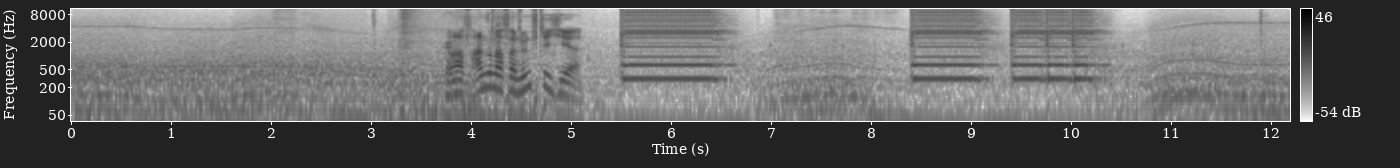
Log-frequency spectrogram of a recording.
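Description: A bus engine hums steadily while the bus drives along.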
